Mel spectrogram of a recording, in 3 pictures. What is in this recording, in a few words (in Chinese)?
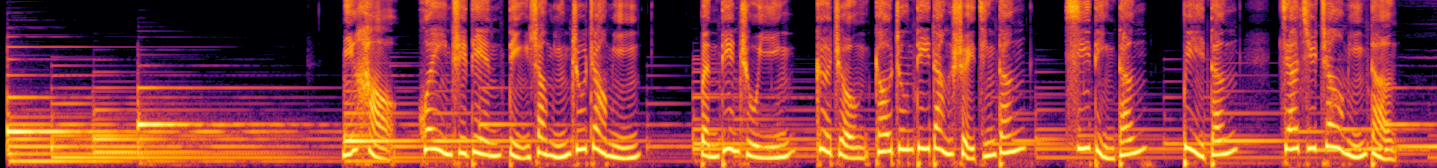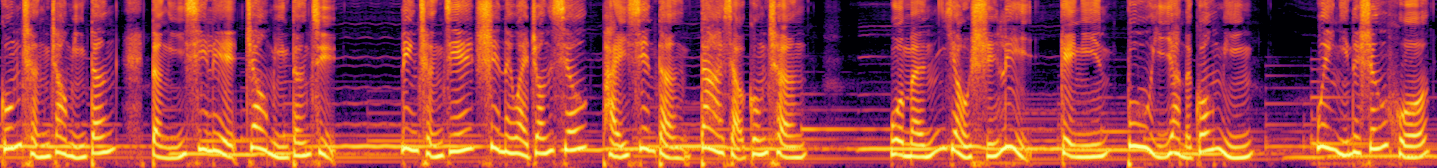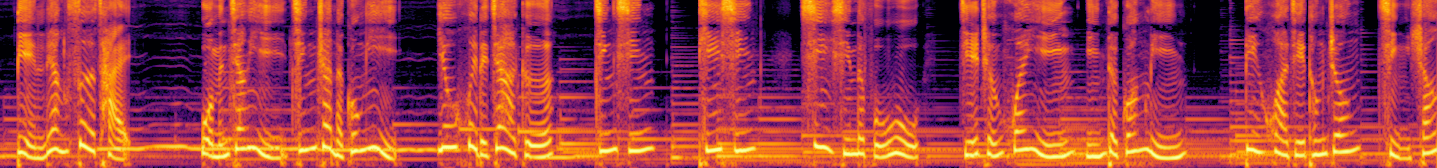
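彩铃照明; 顶上明珠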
